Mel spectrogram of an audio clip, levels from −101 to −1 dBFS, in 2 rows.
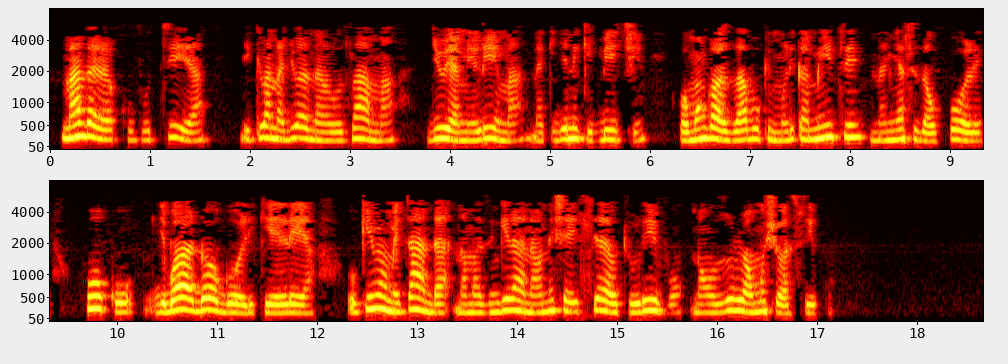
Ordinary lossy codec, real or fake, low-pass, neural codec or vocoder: MP3, 24 kbps; real; 7.2 kHz; none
